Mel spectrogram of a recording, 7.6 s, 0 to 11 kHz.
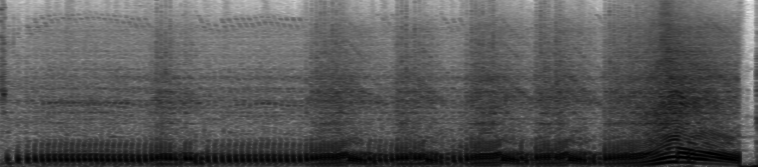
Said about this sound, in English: it is the masculine power of Dominar 400 which this twin barrel exhaust delivers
